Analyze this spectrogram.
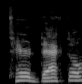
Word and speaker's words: pterodactyl: some other cool stuff why can't you hear a pterodactyl in the bathroom because the pee is silent oh God Pat him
